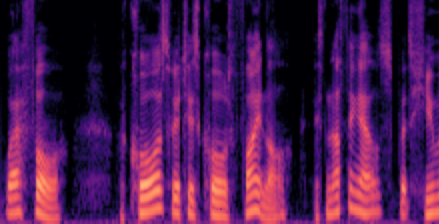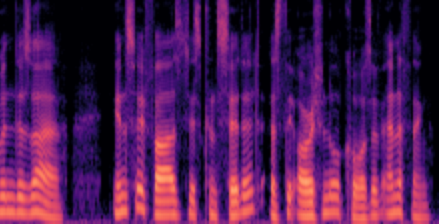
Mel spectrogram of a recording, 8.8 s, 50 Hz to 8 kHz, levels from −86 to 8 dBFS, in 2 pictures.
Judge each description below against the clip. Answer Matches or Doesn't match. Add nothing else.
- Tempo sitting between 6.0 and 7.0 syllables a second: Matches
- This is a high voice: Doesn't match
